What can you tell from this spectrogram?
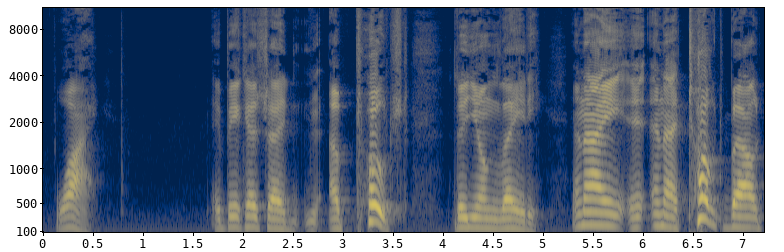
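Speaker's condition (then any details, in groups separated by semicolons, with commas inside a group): Cerebral palsy; congenital, no known medical cause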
